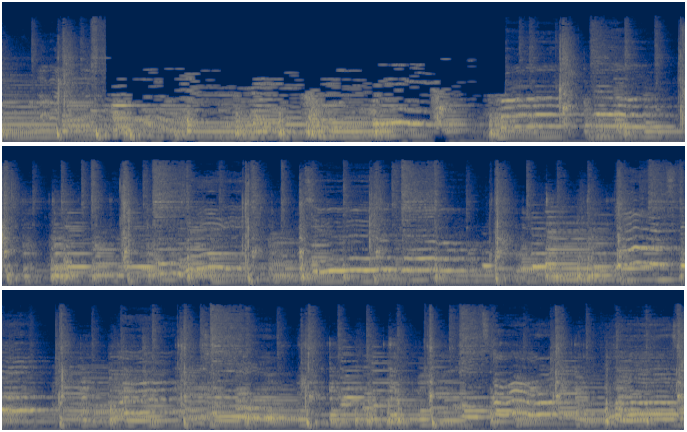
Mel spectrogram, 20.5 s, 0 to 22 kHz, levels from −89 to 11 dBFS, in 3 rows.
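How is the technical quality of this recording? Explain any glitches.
The quality drops sharply for one stretch. From 1.03 s to 5.03 s the audio falls back to an adaptive stream at a lower bitrate: the delivery switched to a much leaner encoding, most likely because throughput dipped, and then switched back. Over those four seconds nothing survives above about 5 kHz, so the top end vanishes and the sound turns dull and smeared, which fits a jump from around 128 kbit/s MP3 down to roughly 8 kbit/s. Both changeovers are abrupt, with no gap or dropout.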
